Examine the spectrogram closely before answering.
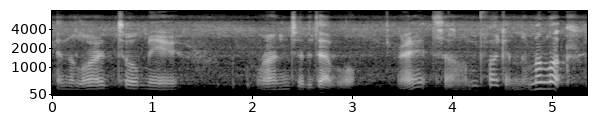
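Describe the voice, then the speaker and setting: A man's voice: mid-range voice, wildly swooping pitch, normal speed, gravelly, dull audio, noisy background. A man in a casual ASMR storytelling style, rambling and slangy, with profanity and acted-out bits of dialogue. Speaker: spiritual content creator.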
